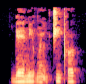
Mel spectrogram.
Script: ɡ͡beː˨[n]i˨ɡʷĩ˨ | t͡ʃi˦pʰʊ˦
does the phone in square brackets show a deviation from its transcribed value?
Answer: no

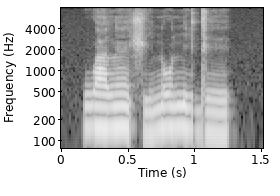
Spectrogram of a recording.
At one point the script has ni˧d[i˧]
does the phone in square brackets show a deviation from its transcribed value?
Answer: yes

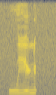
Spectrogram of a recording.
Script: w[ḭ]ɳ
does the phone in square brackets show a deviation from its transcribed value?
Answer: yes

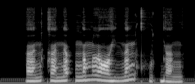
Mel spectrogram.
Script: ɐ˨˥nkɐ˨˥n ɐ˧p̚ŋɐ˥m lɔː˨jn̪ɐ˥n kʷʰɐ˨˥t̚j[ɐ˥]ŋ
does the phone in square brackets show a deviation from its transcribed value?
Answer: yes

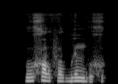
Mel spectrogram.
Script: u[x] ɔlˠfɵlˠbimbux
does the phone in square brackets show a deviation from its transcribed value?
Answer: no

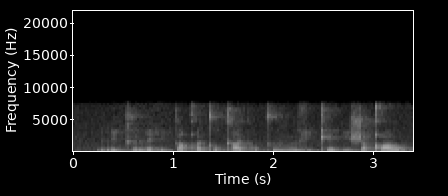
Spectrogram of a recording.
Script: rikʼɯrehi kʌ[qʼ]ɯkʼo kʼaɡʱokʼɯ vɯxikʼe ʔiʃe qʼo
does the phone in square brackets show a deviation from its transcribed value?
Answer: no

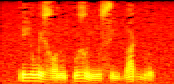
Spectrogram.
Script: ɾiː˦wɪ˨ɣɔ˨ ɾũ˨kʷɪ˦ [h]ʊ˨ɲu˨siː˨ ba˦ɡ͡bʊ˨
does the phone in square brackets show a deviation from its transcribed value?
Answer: yes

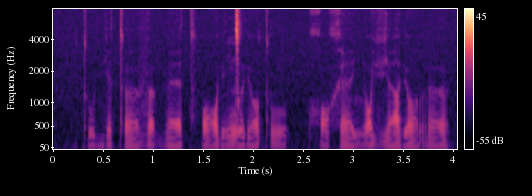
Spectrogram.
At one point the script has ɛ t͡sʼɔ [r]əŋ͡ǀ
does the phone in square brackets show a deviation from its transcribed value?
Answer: yes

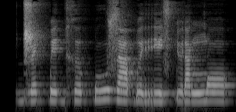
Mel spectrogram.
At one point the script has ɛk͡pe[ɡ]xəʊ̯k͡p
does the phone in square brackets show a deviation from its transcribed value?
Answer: no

